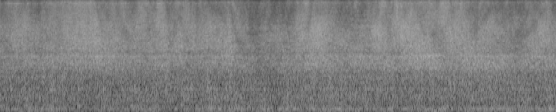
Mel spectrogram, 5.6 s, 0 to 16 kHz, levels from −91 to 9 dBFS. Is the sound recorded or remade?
remade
